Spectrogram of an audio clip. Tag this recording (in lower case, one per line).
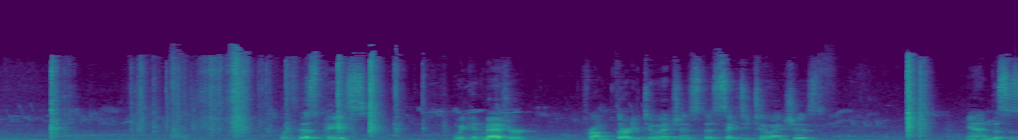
speech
